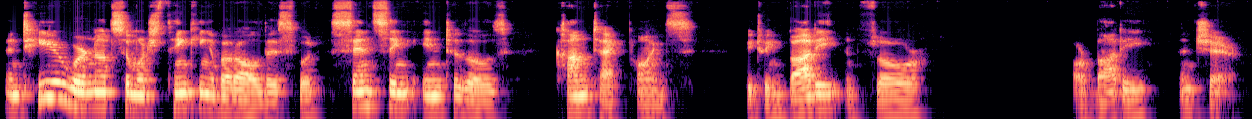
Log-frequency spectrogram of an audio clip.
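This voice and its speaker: In an echoey room, a man with a lowish, animated voice guides a body scan meditation. He speaks in a measured, gently instructive manner and leaves pauses between phrases.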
